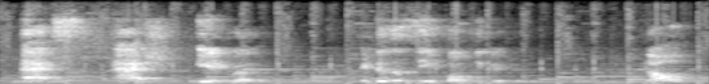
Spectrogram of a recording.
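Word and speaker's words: X Æ A-12: Musk himself revealed that X is just a letter. This symbol is pronounced as ash, and A12 is his contribution, which stands for Archangel 12 and aircraft. So the final pronunciation becomes X ash A12.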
